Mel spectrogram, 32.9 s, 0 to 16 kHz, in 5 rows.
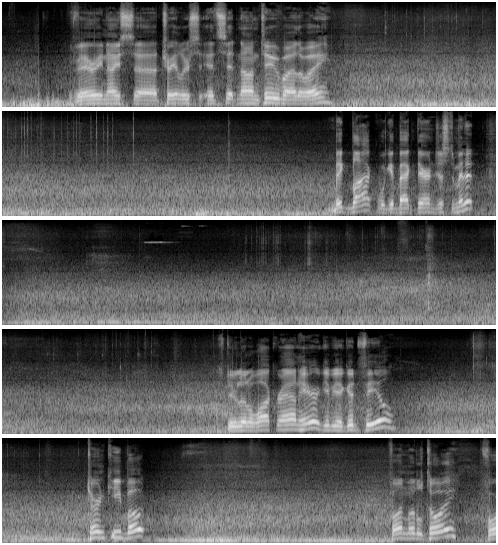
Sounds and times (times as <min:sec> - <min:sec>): Speech: 0:00.9 - 0:04.4, 0:11.0 - 0:13.0, 0:22.7 - 0:25.0, 0:27.5 - 0:28.3, 0:31.5 - 0:32.9.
